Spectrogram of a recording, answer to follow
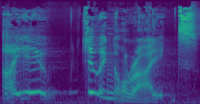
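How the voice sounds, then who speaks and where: A man's voice: extremely high pitch, huge pitch swings, takes it slowly, vocal fry, a little mellow, pitched above the performer's own voice, full character voice. A man voicing a small, anxious young pony heroine with a fretful, earnest manner in an audiobook story. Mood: anxious, hesitant.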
